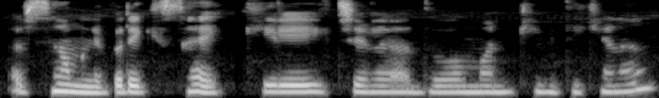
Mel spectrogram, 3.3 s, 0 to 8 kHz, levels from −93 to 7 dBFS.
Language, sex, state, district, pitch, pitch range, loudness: Garhwali, female, Uttarakhand, Uttarkashi, 200 Hz, 190-210 Hz, -17 LUFS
